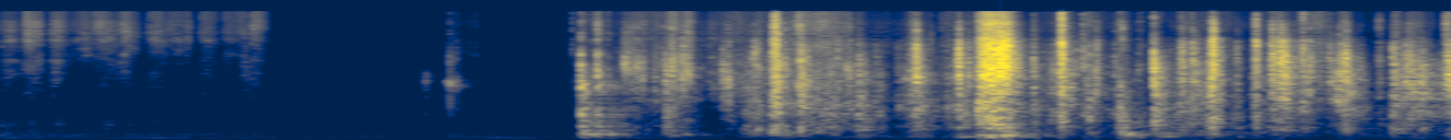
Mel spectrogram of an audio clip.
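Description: A pen or marker scratches across paper as the Russian word for dentistry is written: a soft stroke, a pause, then a busy run of quick, rough scrawling strokes with no voices.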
